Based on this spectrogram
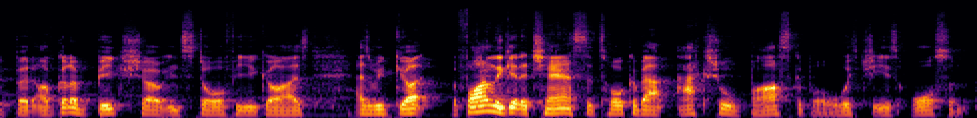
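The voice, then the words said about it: Rough, hoarse voice. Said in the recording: “my voice is a little rough right now. I've been a little under the weather ... bear with me with my voice on this one. It's a little rough, a little bit more annoying than usual”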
